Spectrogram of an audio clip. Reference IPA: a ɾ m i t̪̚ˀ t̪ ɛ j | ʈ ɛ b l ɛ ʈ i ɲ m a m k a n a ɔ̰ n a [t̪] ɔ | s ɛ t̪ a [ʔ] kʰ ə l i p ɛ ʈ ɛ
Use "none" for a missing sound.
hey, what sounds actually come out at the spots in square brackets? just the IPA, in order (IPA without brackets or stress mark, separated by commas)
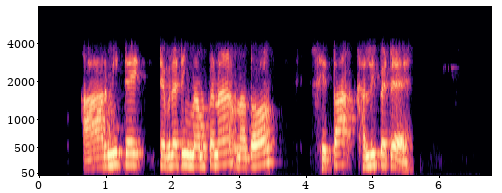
d̪, ʔ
